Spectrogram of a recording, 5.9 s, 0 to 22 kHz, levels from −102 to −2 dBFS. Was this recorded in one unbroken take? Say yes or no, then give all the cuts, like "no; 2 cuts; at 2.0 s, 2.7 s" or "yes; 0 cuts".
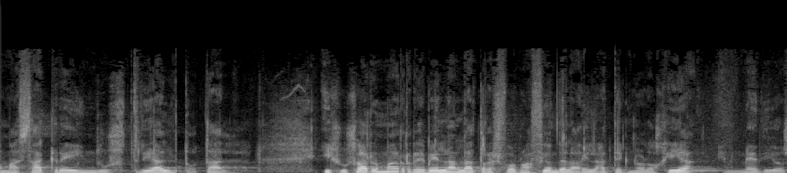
no; 2 cuts; at 1.3 s, 4.4 s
